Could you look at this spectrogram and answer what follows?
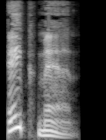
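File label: "ape-man", British English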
